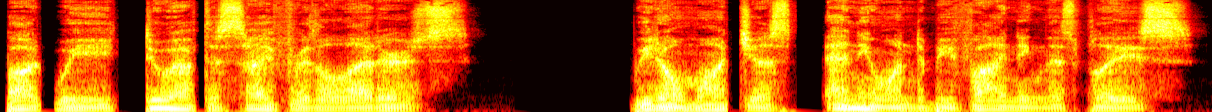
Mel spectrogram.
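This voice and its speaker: A gruff werewolf pack leader acted by a man with an extremely low, rough husky voice. He speaks slowly and formally, guarded and protective yet courteous, in an intimate audio roleplay. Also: steady tone, pushed and bright, no room sound, studio quality, full character voice. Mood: measured, explaining.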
